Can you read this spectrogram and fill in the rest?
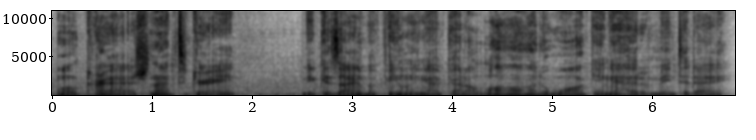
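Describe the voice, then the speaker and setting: A man playing a weary, gruff detective in a noir audio drama, speaking in a dry, terse, gravelly way. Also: extremely low pitch, measured pace, noisy background, exaggerated voice. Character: weary gruff male noir detective narrating his cyberpunk case. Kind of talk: hard-boiled noir audio drama narration and dialogue.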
